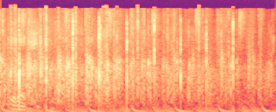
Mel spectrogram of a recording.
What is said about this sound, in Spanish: Un aplauso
